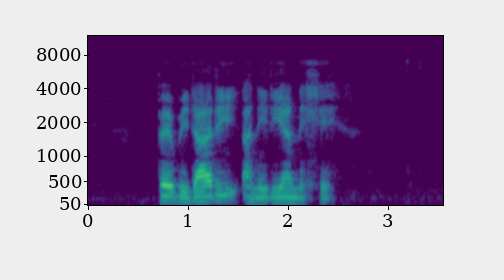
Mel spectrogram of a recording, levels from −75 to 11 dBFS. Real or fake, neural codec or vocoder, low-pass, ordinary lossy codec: real; none; 7.2 kHz; AAC, 64 kbps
